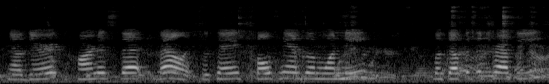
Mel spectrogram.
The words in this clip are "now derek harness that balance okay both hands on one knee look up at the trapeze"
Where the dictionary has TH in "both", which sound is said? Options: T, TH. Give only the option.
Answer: T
